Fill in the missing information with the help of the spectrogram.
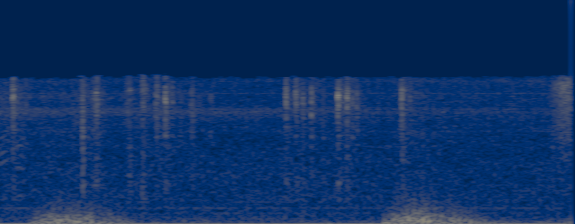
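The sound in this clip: Typing on a computer keyboard, scattered light key clicks with a couple of heavier, dull thumps.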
